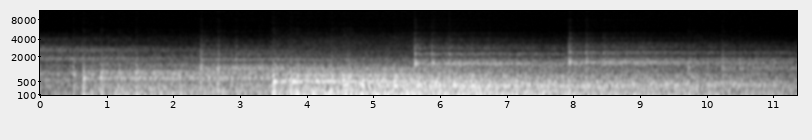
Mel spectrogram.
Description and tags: Horror CookieMonster count4
A whole ton of reverb and delay on some found-sound recordings.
